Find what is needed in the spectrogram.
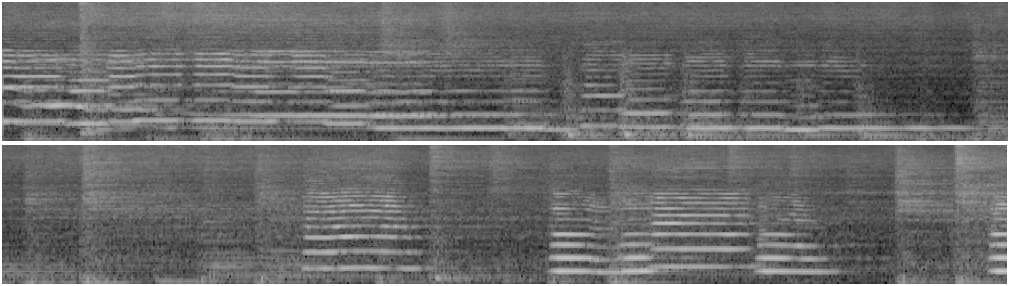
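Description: Live jazz band: a soprano saxophone playing a melodic line over double bass and drum kit.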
